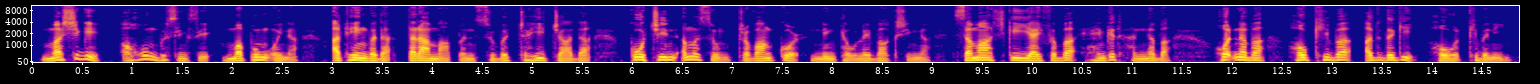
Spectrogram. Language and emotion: Manipuri, neutral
